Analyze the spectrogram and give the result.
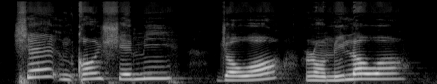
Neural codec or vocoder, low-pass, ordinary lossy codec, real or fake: none; none; none; real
